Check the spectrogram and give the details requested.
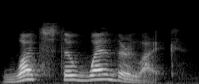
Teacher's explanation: We also have the TH sound in weather, weather. And with this question, we're going to have our falling intonation.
